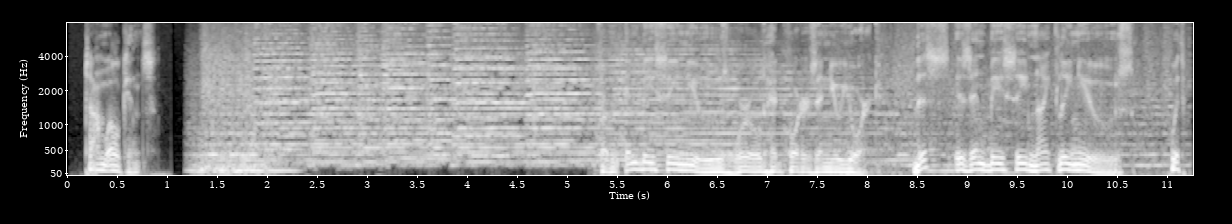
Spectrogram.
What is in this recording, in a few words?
Nightly News Open, Auditions; NBC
